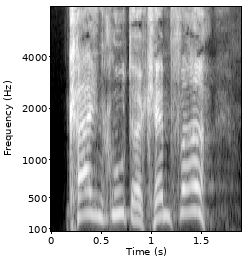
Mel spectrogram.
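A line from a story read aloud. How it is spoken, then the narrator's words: Laughing. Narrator (German): Der andere lachte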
